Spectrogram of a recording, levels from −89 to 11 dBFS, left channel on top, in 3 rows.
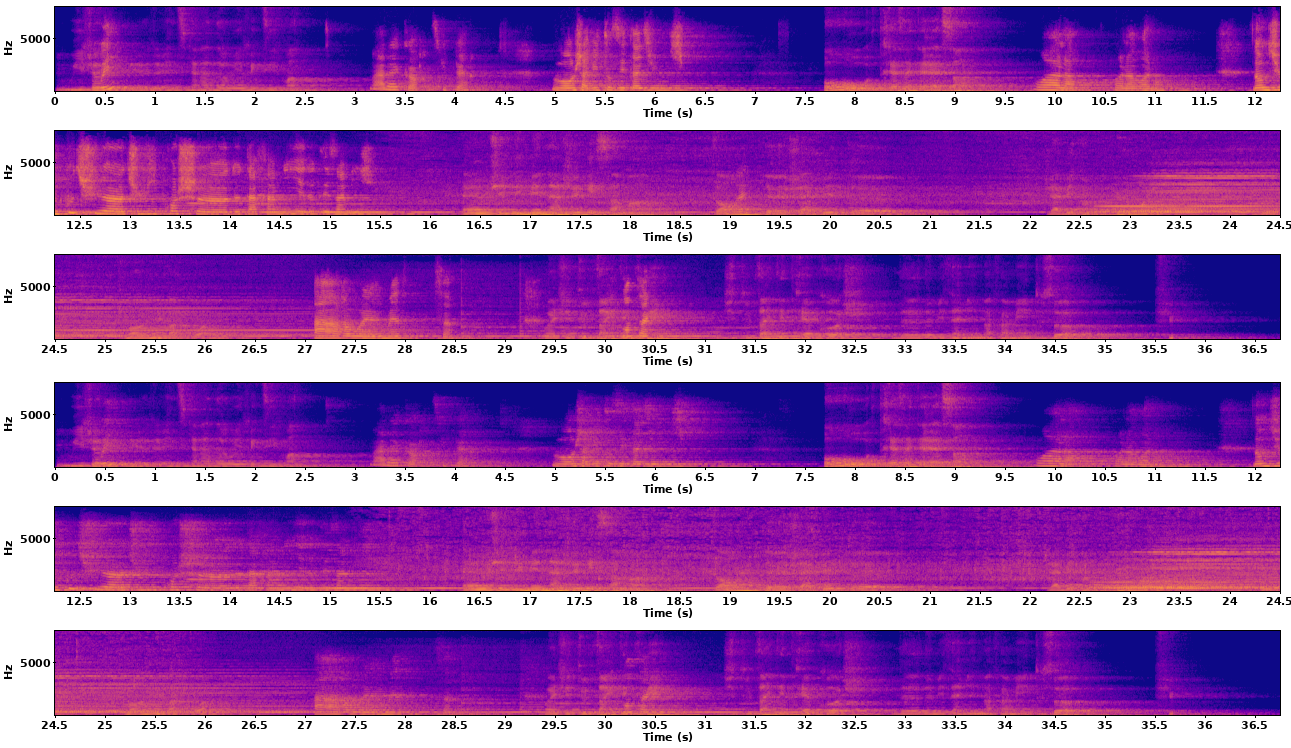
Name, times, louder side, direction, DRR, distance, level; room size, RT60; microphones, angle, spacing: voice 1, 0.0-2.5 7.7-9.2 16.3-18.3 18.6-20.7 22.1-23.3 23.8-24.6 25.1-26.1 29.3-30.6 31.2-32.6 32.9-34.8 35.5-35.7, equal, ahead, 0 dB, 0.6 m, -26 dB
voice 2, 3.1-4.2 4.6-6.3 9.8-10.3 10.6-11.1 11.6-15.4 19.0-19.2 27.1-28.0 28.3-28.5 29.2-29.4 30.0-30.5, left 5 dB, 65° left, 9 dB, 0.4 m, -24 dB
sound 1, 13.2-31.8, left 1 dB, 90° left, 1.1 m, -34 dB
sound 2, 15.2-26.1, right 5 dB, 70° right, 0.7 m, -40 dB
sound 3, 22.6-27.8, right 1 dB, 35° right, 1.3 m, -26 dB
6.4 x 5.8 x 7.0 m, 2.7 s
head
